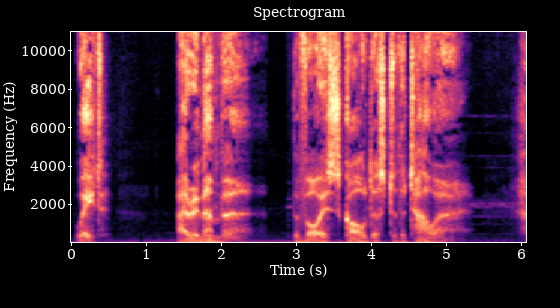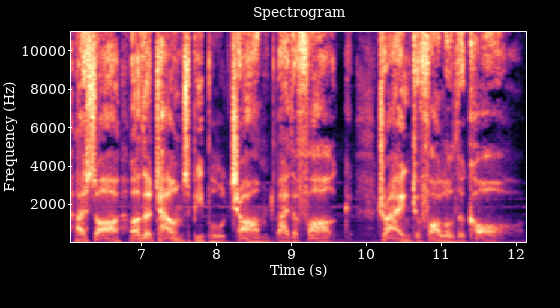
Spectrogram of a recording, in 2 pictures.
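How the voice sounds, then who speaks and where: An earnest, weary townsman in a fantasy game. His voice is on the deep side and very slow, yet swings up and down dramatically, over faint background noise. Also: lively intonation, a bit bright, breathy edge, heavily acted. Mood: dazed, earnest. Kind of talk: dramatic video game acting.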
